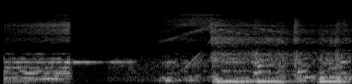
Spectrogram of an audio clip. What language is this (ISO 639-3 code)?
urd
